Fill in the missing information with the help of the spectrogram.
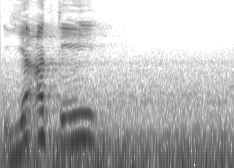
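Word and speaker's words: يأتي: In the pronunciation, most of us pronounce wrong. We say yati. It is not yati. Yati is this. Okay. This is ya. You're combining with the hamza, not with the alif.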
